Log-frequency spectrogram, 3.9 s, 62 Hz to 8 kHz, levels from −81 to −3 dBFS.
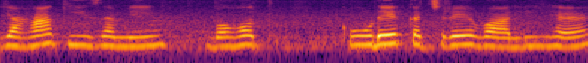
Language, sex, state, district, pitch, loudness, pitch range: Hindi, female, Haryana, Jhajjar, 245 Hz, -18 LUFS, 230-260 Hz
